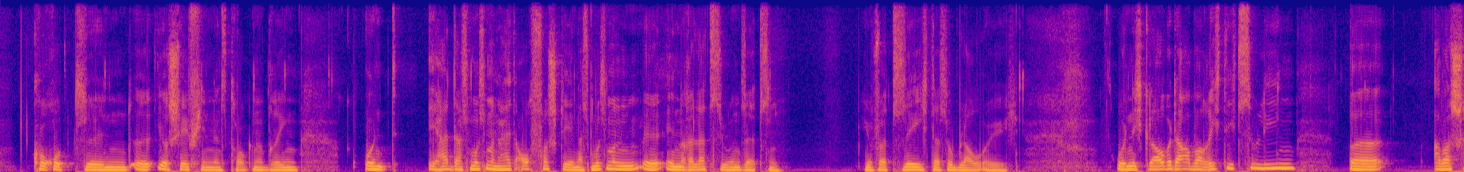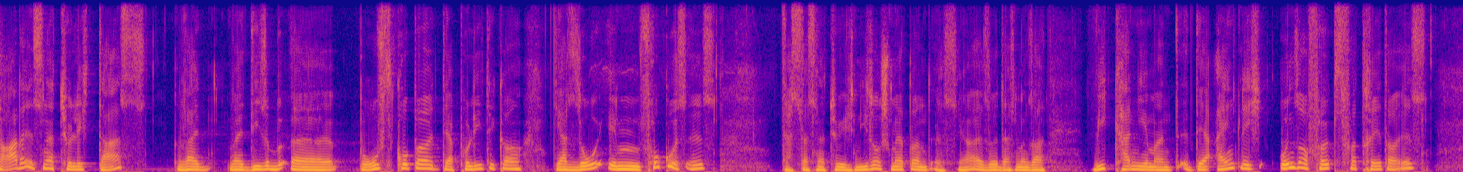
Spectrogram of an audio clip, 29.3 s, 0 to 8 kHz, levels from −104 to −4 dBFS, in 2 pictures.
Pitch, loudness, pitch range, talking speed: 135 Hz, -28 LUFS, 120-155 Hz, 140 wpm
